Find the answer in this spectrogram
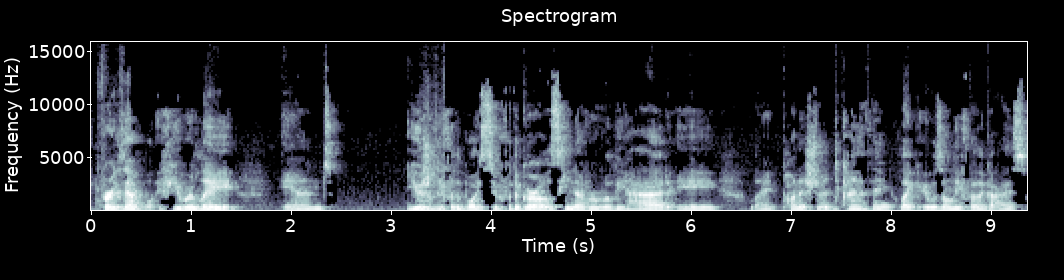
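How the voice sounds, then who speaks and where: A young man tells a story straight to camera, rambling and loose, with "like" dropped into nearly every phrase and plenty of swearing. His voice sits at an ordinary middle pitch. The room around him rings with echo, and a faint ambient hum runs underneath. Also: lively intonation, normal speed, a bit bright. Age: young adult. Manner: rambling, heavy use of "like", profane, incredulous. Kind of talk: casual storytelling vlog.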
